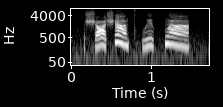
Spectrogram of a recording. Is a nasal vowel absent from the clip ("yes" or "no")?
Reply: no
